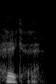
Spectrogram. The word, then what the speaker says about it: Heike: Kanji, Taira, Kanji, clan, put together, it's pronounced Heike.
